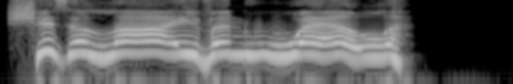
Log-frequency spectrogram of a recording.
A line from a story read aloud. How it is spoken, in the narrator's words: others shout out too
